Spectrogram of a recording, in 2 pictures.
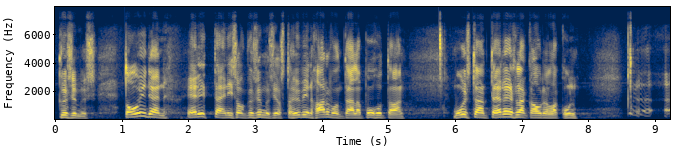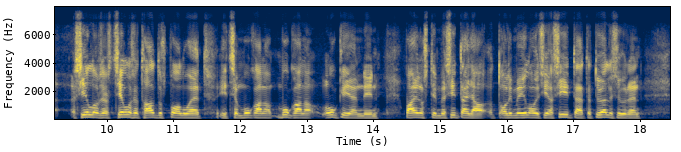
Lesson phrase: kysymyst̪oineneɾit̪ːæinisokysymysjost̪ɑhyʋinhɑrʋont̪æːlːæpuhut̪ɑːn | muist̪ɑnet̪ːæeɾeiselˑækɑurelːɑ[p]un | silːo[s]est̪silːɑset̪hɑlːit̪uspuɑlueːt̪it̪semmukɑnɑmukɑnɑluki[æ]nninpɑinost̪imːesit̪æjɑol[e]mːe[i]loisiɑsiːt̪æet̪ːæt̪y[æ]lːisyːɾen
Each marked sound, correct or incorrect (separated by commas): incorrect, correct, incorrect, incorrect, correct, correct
